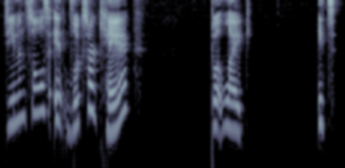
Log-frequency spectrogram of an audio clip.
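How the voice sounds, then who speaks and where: A woman's voice: sits high, expressive, slow pace, darkish tone, no echo, clean studio sound. Casual, rambling young woman reviewing games. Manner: rambling and profane, with many fillers. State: sniffly, losing her voice. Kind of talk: casual chat.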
